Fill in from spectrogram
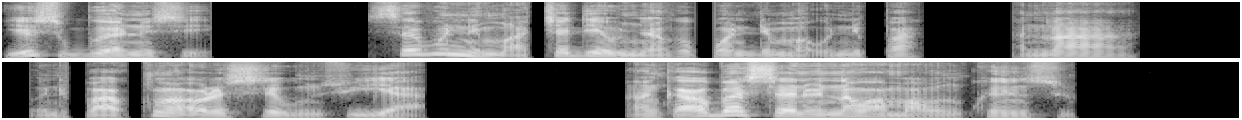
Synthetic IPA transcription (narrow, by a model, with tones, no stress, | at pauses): je˦su˨bu˦a˨nʊ̃˦sɛ̰˨ | sɛ˦wʊ˦nĩ˨ma̰˨t͡ɕʰɛ˦dɪ˦ɛ˨o˨ɲã˨ŋkʊ˦pʰɔ̃˦ndɪ̃˦mã˨ʔo̰˨nĩ˦pʰa˦ | a̰˨nãː˦ | o˨nĩ˨pʰa˨kʰʊ̃˦a˨ɔ˦ɾɪ˦sɪɾɛ˦wʊ̃˨n̩˨su˦ji˦a̰˨ | ã̰˨ŋ˨kʰa˨wʊ˦bɛ˦sɪɾɛ˦nʊ̃˨nã˦wa˨mã˨wʊ̃˨ŋ˨kʷʰɛ̃˦n̩˦su˨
